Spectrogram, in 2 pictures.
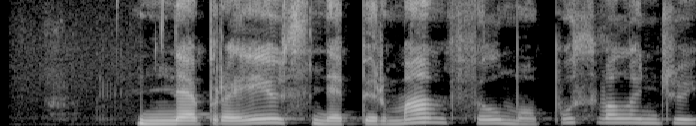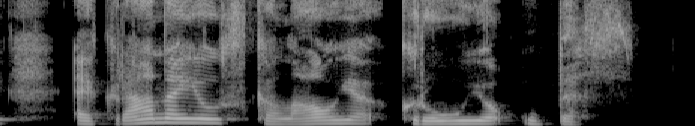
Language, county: Lithuanian, Vilnius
